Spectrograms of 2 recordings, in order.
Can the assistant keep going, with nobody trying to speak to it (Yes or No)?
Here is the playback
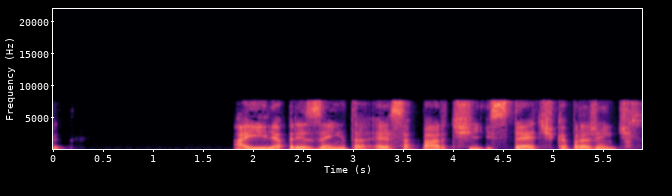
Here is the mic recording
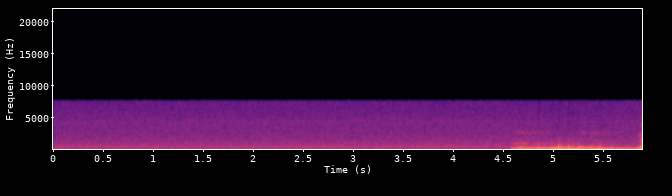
No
